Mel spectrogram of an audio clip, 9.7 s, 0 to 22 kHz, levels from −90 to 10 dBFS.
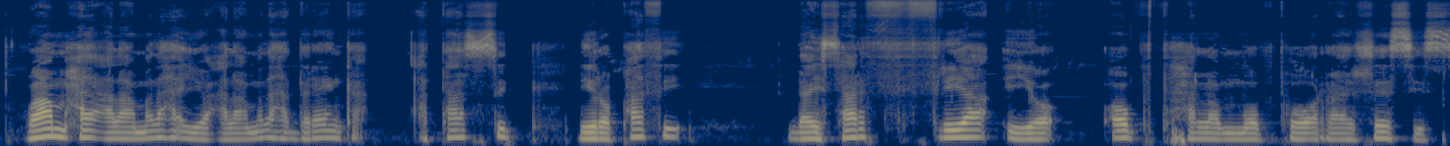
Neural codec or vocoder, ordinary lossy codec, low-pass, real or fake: none; none; none; real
